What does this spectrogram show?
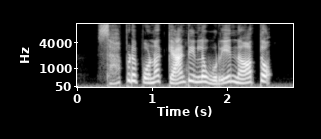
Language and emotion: Tamil, disgusted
